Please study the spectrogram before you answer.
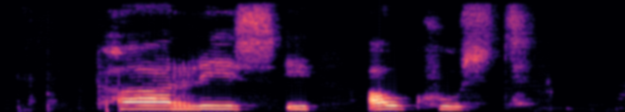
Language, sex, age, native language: Icelandic, male, 8, Icelandic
